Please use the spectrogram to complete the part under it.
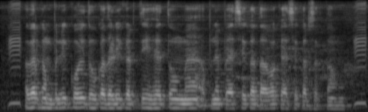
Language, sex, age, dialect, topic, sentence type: Hindi, male, 36-40, Marwari Dhudhari, banking, question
